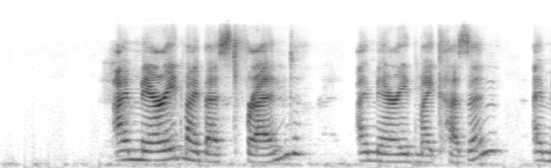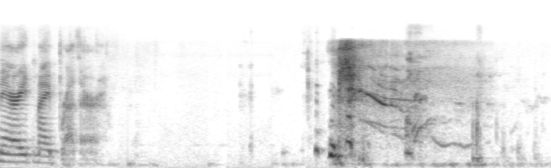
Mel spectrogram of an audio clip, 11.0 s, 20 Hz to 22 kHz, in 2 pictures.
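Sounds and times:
woman laughing loudly: 0:08.6 - 0:10.5.

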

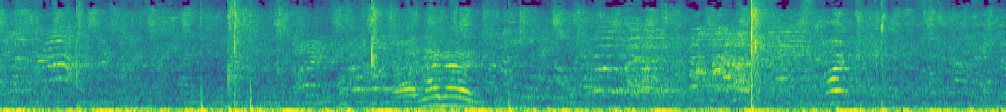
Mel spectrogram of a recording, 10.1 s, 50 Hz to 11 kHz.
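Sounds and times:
background music with deep beat: 0:00.6 - 0:05.8.

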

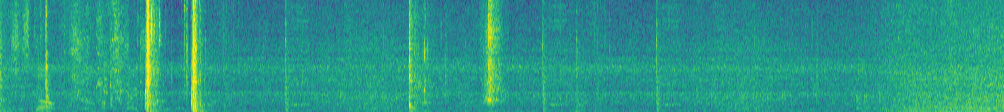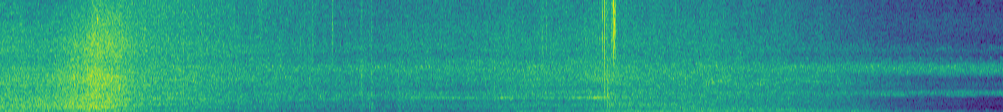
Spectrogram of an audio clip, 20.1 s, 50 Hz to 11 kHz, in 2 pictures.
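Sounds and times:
engine rising: 0:02.2 - 0:19.7
truck driving past: 0:02.3 - 0:19.4.

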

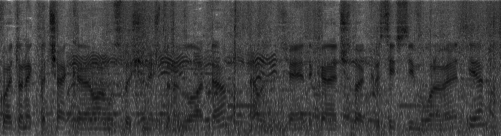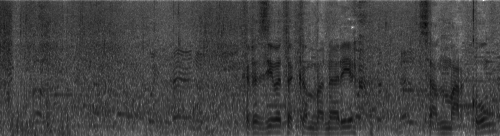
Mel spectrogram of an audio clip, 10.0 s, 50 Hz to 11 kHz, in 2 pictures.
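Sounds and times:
wind buffeting microphone: 0:00.0 - 0:09.2.

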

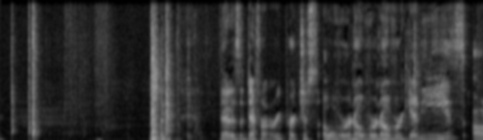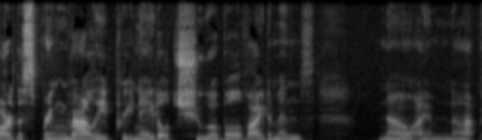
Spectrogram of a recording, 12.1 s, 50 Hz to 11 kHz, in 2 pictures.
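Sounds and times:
plastic knocking on hard surface: 0:00.1 - 0:00.5, 0:01.9 - 0:02.4.

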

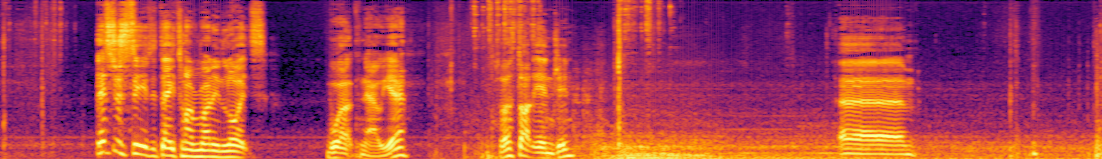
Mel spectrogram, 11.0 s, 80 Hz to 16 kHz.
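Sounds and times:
car engine starting: 0:04.8 - 0:11.0.

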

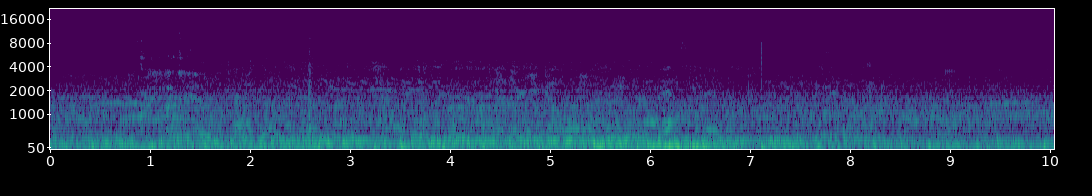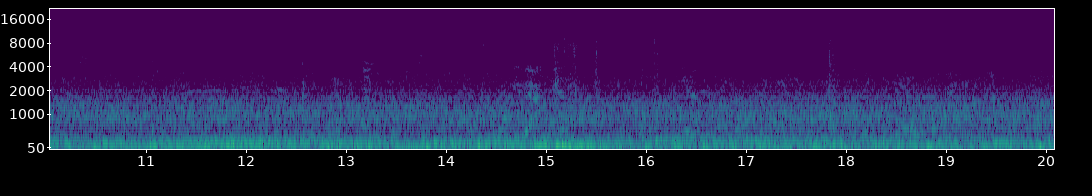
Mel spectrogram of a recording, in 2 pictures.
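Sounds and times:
people talking: 0:00.0 - 0:20.0.

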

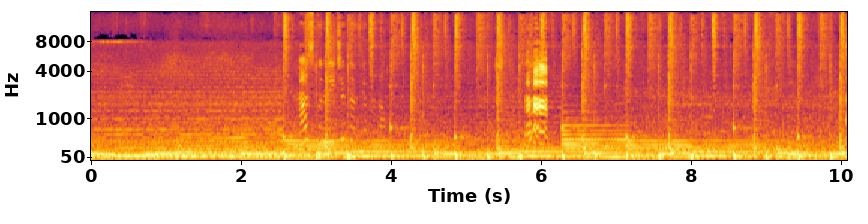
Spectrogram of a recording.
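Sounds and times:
background music with steady beat: 0:00.0 - 0:10.0
macaw squawk: 0:05.8 - 0:06.2.

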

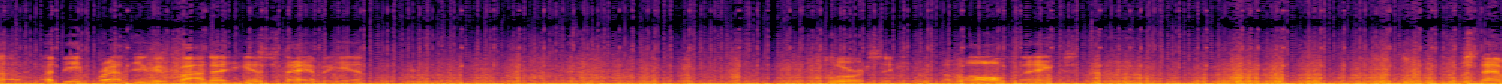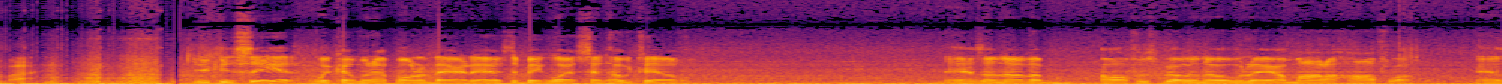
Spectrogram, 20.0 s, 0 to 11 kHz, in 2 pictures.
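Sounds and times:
car cabin engine and road rumble: 0:00.0 - 0:20.0.

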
